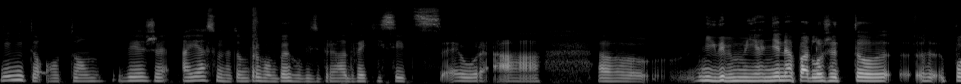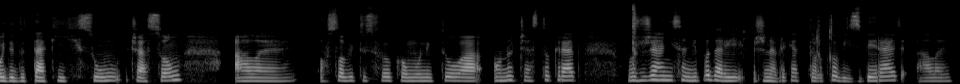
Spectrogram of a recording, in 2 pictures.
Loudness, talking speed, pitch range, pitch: -33 LUFS, 155 wpm, 155-180 Hz, 165 Hz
